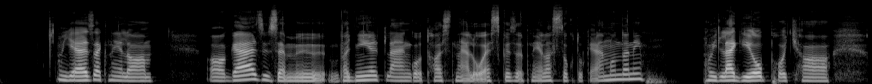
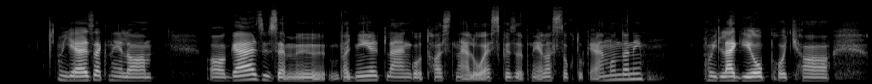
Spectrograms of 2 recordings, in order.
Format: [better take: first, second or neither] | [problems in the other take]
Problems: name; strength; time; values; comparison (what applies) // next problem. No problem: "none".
first | thin; somewhat; fading below 250 Hz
